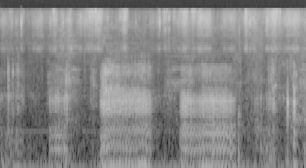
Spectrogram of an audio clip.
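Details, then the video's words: Female Lakeland Terrier indoors, playing with the remains of her stuffed toy, gives two sustained rough growls of about half a second to a second each, separated by a short pause, over a steady low hum. "Lakeland terrier playing with what’s left of her stuffed animal"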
